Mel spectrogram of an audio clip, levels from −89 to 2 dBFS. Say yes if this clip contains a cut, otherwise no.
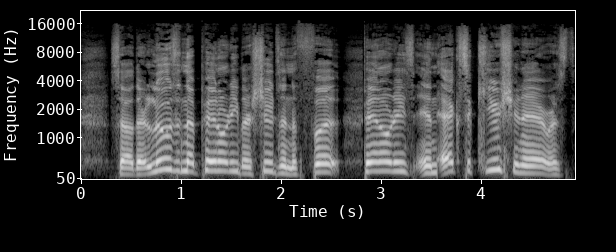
yes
